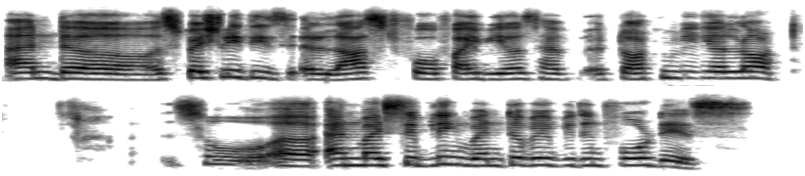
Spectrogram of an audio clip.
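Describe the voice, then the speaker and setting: A woman speaks in a normal speaking voice with a fairly high pitch. Her pitch variation is ordinary, and her pace is moderate. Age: 60s. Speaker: cancer survivor. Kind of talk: testimony. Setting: video call.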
